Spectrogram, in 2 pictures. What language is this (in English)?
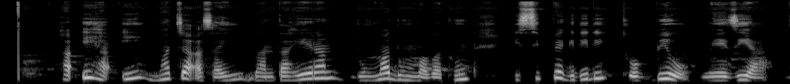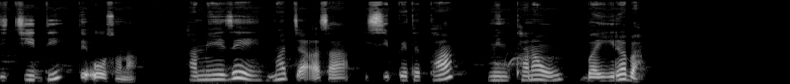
Wolaytta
